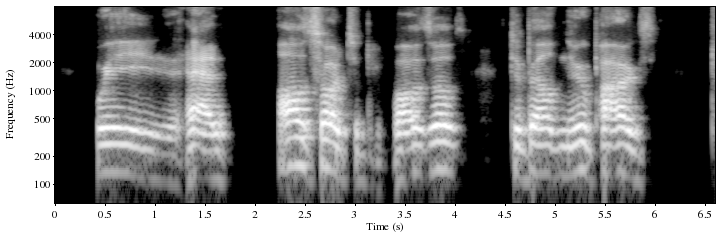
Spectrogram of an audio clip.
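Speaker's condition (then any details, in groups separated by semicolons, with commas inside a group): ALS; declining health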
